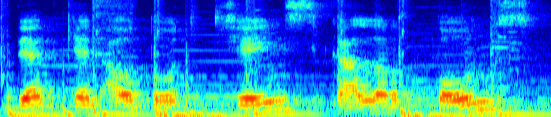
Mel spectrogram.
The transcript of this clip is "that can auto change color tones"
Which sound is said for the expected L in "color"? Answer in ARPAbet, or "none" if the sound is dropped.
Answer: L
